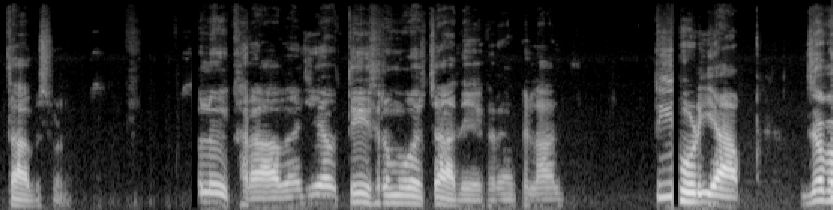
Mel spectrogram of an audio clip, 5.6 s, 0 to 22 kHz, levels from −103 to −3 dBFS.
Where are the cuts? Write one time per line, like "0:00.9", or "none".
0:01.3
0:04.4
